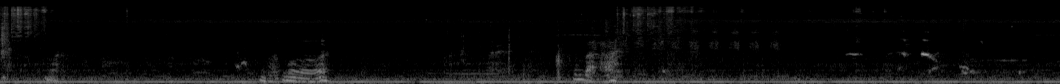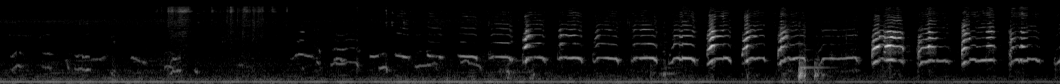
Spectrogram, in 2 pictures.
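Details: Month-old Jindo–fighting dog mix puppy from Simba's litter, indoors around vaccination time; quiet stretches and scattered soft sounds give way to a rising run of thin, wavering high whines repeated rapidly in the last six seconds, over a low steady hum.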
